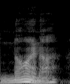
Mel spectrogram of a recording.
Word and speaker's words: nine: The pronunciation of the numbers 3, 5 and 9 sounds a little bit weird. 3 is tree, and 5 is fife, and 9 is niner.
